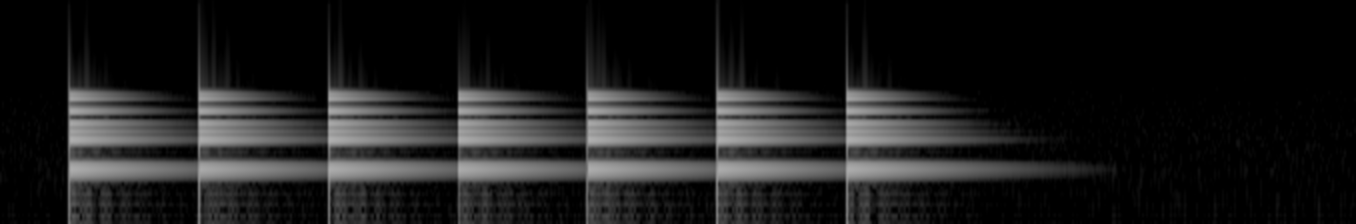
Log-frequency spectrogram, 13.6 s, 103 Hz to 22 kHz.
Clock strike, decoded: 7

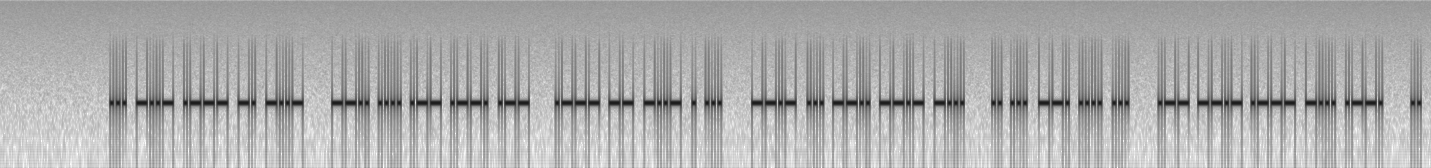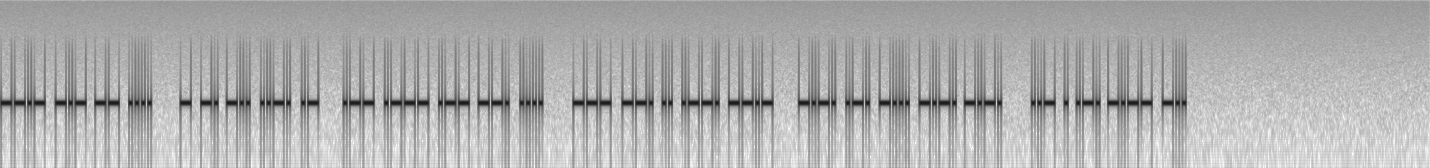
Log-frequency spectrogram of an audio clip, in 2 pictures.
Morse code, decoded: SXJNX ZHWPW JMXES QSZQB ISGHS WQJBP IQKMH TNDFA WJWGH OGIPQ CRBCC UERYD

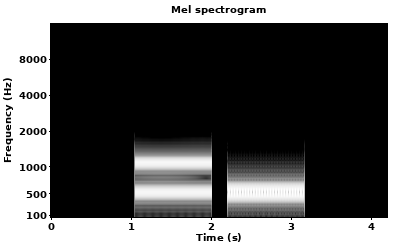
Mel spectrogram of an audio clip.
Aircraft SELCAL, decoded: FP-EG

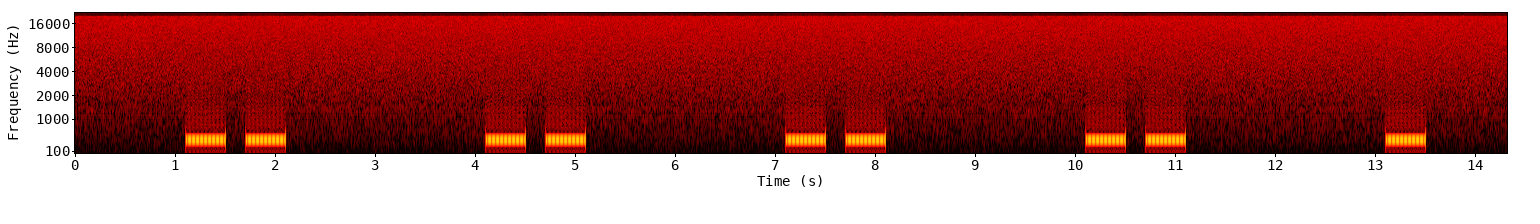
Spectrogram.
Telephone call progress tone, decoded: ringback tone

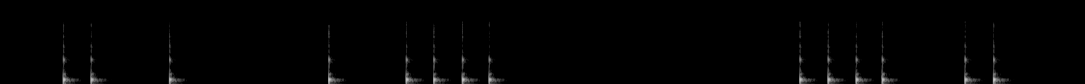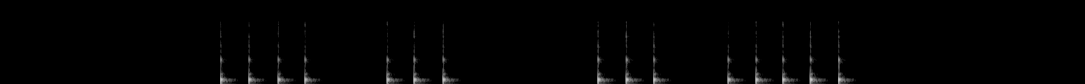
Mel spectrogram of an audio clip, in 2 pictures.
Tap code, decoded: FD R SP

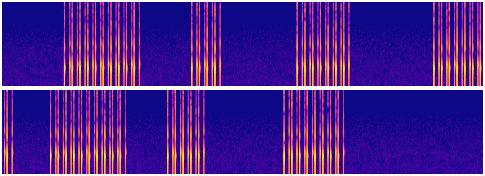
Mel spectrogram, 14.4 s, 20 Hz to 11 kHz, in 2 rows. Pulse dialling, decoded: 0 4 7 8 0 5 8

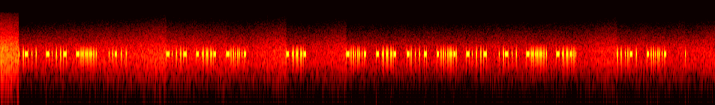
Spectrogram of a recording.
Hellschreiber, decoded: THEY HAD A DAUGHTER JO.

